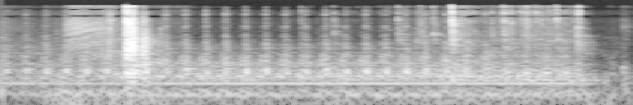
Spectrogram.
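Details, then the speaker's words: Burnham steam boiler after a thermocouple replacement and relit pilot, on a heat call: the thermostat relay clicks, then the vent damper motor hums with fast, even gear ticking and opens normally. "First click you heard, that's the thermostat relay. Got a call for heating. So now the vent damper is open."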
